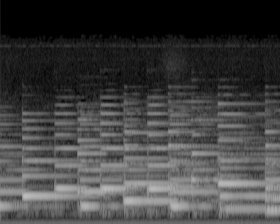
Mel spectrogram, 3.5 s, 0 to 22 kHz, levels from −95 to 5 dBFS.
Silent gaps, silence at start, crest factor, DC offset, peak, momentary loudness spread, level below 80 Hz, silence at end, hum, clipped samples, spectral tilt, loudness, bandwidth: none; 0 s; 12 dB; under 0.1%; -16 dBFS; 4 LU; -82 dBFS; 0 s; none; under 0.1%; -6 dB/octave; -30 LUFS; 12 kHz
